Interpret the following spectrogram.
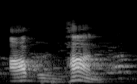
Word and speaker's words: आह्वान: आह्वान, व का पहले उच्चारण फिर ह का उच्चारण।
